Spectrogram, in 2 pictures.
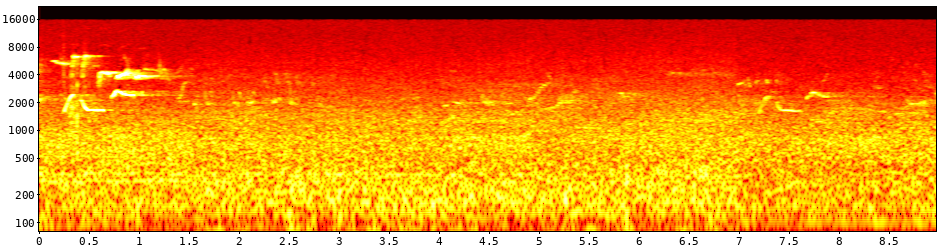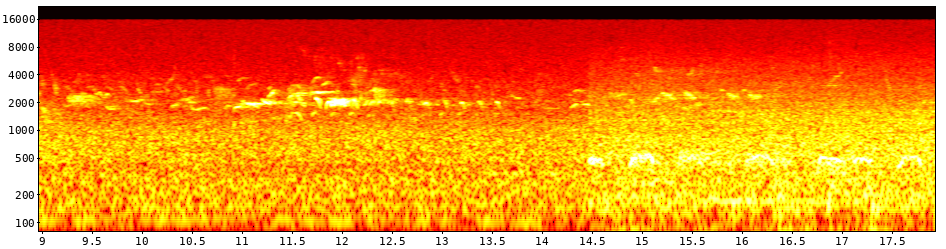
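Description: Quiet outdoor background with small birds chirping and singing: a flurry of sharp chirps at the start and more chirping about eleven to twelve seconds in. A lower, wavering bird call joins near the end.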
